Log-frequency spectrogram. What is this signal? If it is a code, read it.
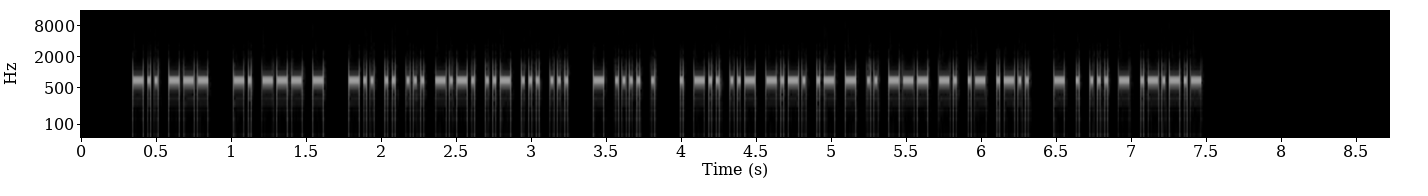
Morse code, heard as a keyed tone, about 50 wpm, 700 Hz. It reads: DO NOT DISCUSS THE EDUCATIONAL TEST.
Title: Sentences from Top 1200 Words 50wpm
